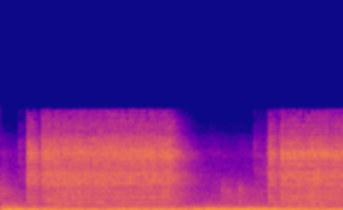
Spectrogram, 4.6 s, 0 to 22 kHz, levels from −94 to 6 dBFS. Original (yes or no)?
yes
